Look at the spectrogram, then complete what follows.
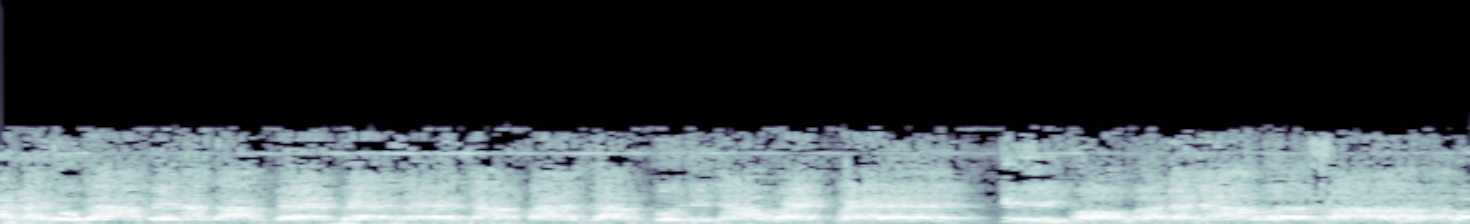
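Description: A large group of people singing a chant-like song together in unison, loud and continuous, with a brief break about seven and a half seconds in.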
